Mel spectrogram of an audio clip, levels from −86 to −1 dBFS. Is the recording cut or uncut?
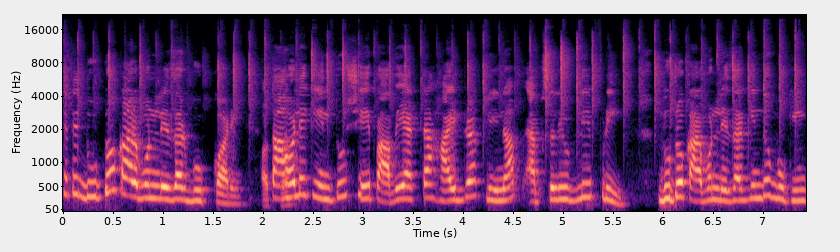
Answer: uncut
